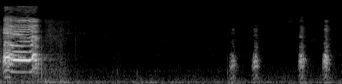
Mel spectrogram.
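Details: A hen in distress calling toward the rooster: one loud harsh squawk at the start, a pause, then four soft spaced clucks.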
